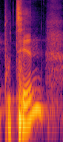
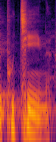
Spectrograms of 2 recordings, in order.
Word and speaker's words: poutine: Now, I've been standing up here saying putin, uh which is the French pronunciation. It's kind of like a p and then you forget the rest. You just add the tin on the end of it.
